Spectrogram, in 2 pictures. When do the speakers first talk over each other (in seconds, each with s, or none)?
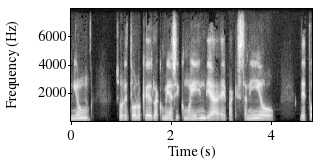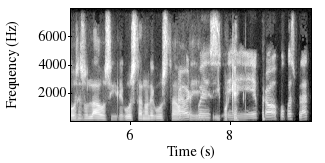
7.0 s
